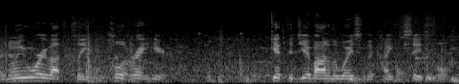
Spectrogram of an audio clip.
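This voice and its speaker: A man is speaking. Loud background noise runs throughout. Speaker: sailing instructor. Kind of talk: outdoor demonstration talk. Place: boat.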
